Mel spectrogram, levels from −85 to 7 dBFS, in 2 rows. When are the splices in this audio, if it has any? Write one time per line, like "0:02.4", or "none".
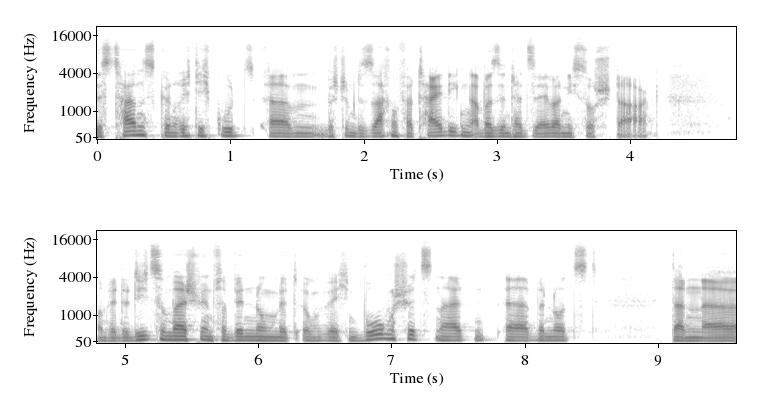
none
